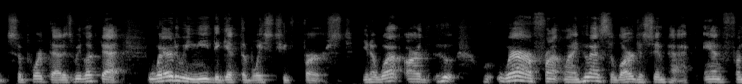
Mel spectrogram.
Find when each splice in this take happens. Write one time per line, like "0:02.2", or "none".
none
